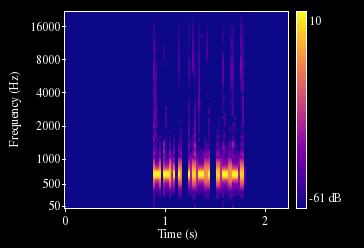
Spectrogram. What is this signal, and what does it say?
Morse code, heard as a keyed tone, about 51 wpm, 700 Hz. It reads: ZFP
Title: USA Call Sign Postfixes - 3 Letters 50wpm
